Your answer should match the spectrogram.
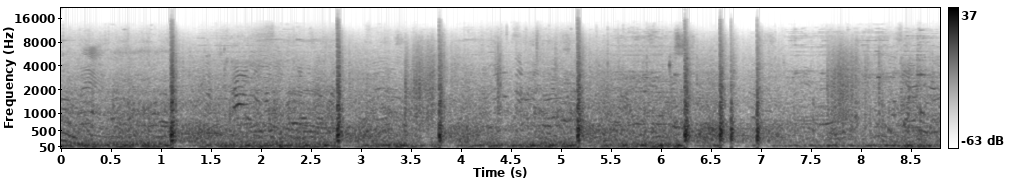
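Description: Firecrackers going off in a series of about eight sharp, loud bangs at irregular intervals, several bunched together near the end, over crowd chatter.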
